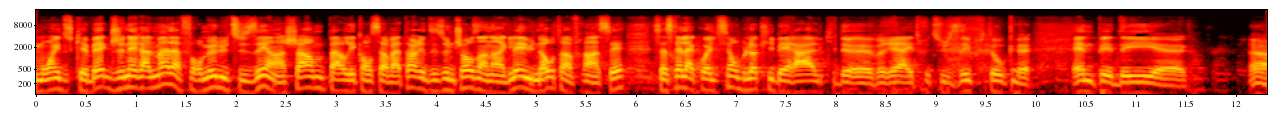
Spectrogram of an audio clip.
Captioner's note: speaking French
